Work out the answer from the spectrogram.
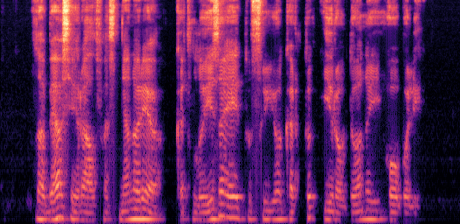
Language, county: Lithuanian, Kaunas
